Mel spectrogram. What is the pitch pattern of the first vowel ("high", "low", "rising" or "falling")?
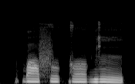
high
